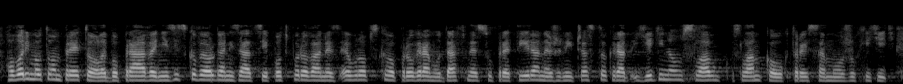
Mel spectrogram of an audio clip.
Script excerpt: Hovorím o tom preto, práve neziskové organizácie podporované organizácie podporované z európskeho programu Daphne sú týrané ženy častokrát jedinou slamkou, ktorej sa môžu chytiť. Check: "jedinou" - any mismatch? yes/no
no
